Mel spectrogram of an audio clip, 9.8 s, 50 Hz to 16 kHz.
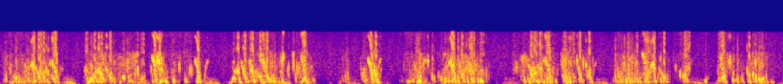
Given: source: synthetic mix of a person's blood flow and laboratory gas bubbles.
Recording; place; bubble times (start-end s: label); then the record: Doppler ultrasound of blood flow; precordium
0.03-0.78 s: bubbles
1.04-2.63 s: bubbles
2.89-3.95 s: bubbles
4.27-4.40 s: bubbles
4.49-4.79 s: bubbles
4.99-6.12 s: bubbles
6.39-7.45 s: bubbles
7.65-8.38 s: bubbles
8.41-8.67 s: bubbles
8.78-8.87 s: bubbles
8.97-9.70 s: bubbles
From the record:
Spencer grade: 4 (maximum detectable bubble signal sounding continuously throughout systole and diastole of every cardiac period, and overriding the amplitude of the normal cardiac signals); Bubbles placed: anywhere in the cardiac cycle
